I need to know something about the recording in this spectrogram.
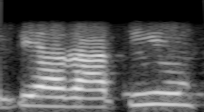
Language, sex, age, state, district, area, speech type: Assamese, female, 45-60, Assam, Kamrup Metropolitan, urban, conversation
